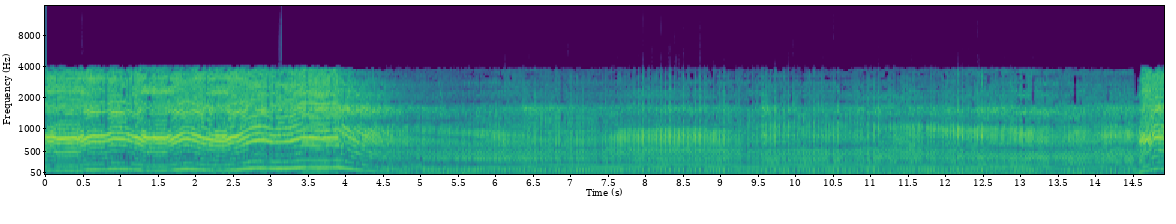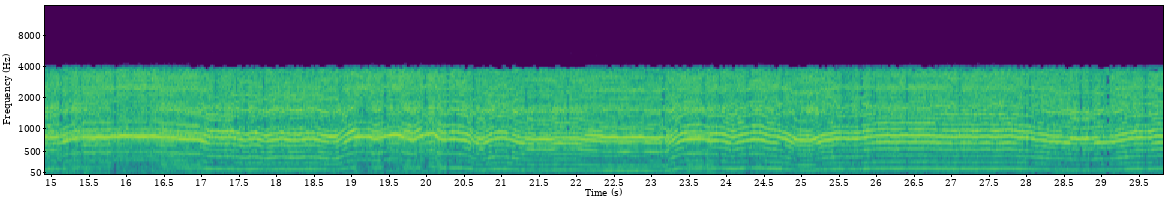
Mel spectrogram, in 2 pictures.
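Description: Two-stroke chainsaw bucking a log into firewood rounds, running at full throttle with its pitch sagging and recovering under the load of the cut. About four seconds in it drops to a low idle. It revs back up abruptly about halfway through and cuts again.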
